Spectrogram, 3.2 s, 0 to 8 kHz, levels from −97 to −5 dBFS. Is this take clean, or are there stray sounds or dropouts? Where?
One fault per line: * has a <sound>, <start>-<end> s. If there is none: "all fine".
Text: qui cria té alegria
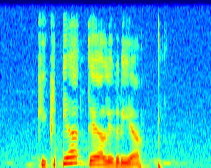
* has a dropout, 0.8-1.0 s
